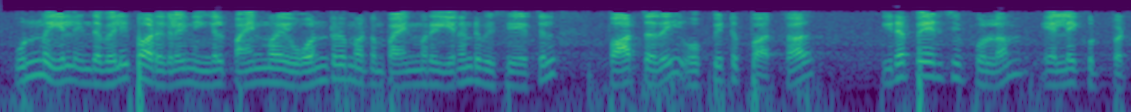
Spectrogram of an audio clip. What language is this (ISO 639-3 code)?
tam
